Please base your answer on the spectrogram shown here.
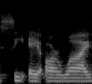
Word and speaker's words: Cary: And his name is spelled in the episode, but it's Cary, Cary.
